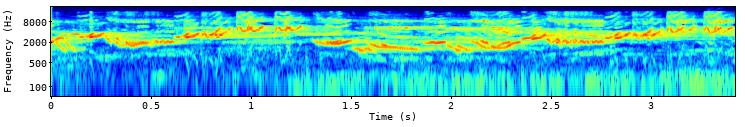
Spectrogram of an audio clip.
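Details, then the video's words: White-rumped shama in full song, delivering loud, rich whistled phrases that slide and warble between low and high notes in a continuous, varied stream. "Burung Murai Batu Gacor, Tembakan Keras, Suara Rapet"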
